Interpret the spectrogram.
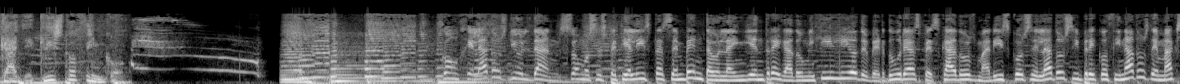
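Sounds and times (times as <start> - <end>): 
speech: 0.2 - 1.6, 4.7 - 11.8
cat meowing in a cat café: 1.3 - 2.8
loud music: 2.8 - 6.2.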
